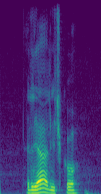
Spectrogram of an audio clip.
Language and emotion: Russian, positive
